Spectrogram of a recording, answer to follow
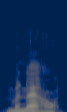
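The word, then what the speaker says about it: มะนาว: She's eating lemon ice cream and in Thai lemon is pronounced as manao.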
